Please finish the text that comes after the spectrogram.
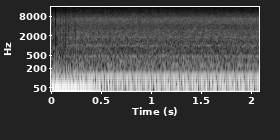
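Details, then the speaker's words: Chevy Tahoe V8 that shakes on starting, at idle after codes were cleared: a deep, uneven lope with a stumble, the misfire still present, from a loose plug wire boot. "startup now and see if we fixed anything you'll have a misfire"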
